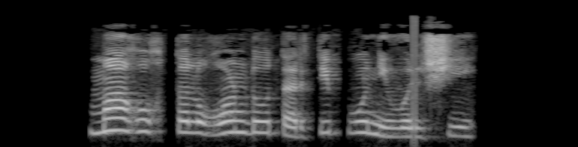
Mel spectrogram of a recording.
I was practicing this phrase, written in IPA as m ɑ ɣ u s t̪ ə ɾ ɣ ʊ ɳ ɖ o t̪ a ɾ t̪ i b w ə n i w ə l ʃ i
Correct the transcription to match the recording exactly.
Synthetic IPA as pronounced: m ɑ ɣ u x t̪ ə l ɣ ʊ ɳ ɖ o t̪ a ɾ t̪ i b w ə n i w ə l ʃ i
